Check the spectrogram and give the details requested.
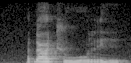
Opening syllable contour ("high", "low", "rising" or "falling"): high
